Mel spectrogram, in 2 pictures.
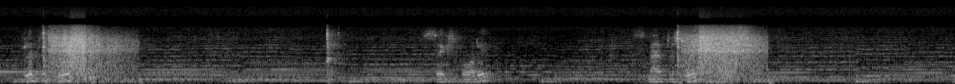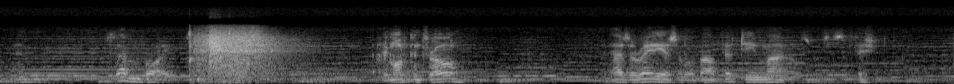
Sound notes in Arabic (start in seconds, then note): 6.8 إطلاق نار عدواني; 11.5 إطلاق نار بشكل عدواني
